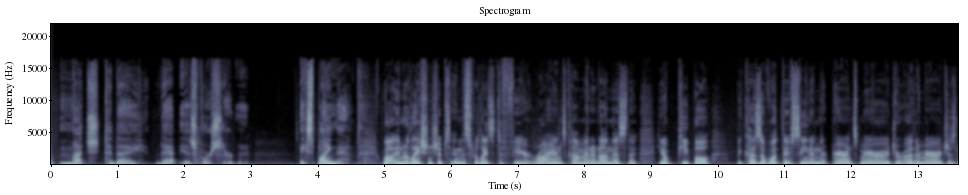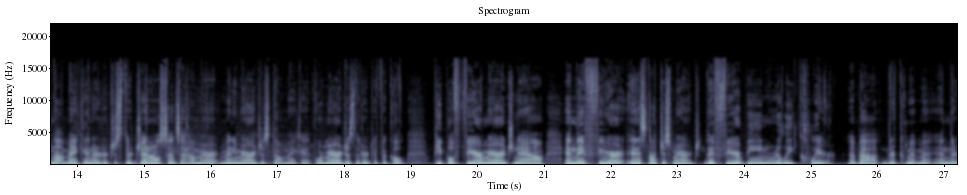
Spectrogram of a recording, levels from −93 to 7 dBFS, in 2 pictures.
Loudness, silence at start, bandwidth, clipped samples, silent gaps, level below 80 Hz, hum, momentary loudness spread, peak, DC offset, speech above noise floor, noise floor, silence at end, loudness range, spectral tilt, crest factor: -25 LUFS; 0 s; 17 kHz; under 0.1%; none; -54 dBFS; none; 9 LU; -8 dBFS; under 0.1%; 30 dB; -55 dBFS; 0 s; 4 LU; -5.5 dB/octave; 16 dB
